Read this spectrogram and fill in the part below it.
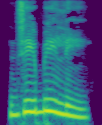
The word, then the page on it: ಜಿಬಿಲಿ: jibili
